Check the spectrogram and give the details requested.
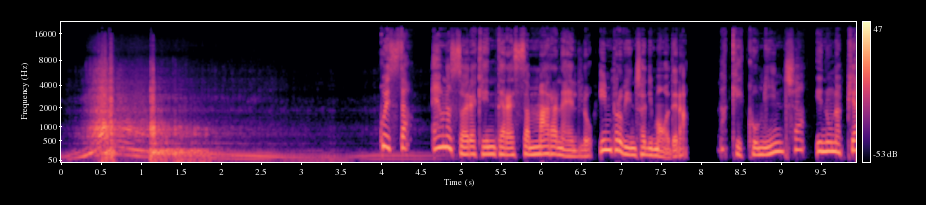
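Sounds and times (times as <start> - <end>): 
Ferrari car engine revving: 0.0 - 4.9
speech: 4.0 - 9.9.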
